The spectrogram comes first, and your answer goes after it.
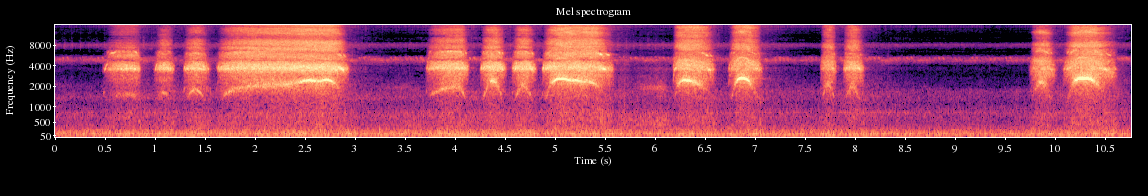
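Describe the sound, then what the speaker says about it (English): A handheld bird whistle is blown to call birds, giving a string of short, loud, shrill bursts of varying length in an irregular rhythm, with a few longer warbling blasts, heard close up and alone. "are going to be using this bird whistle right here to call birds to us"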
